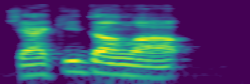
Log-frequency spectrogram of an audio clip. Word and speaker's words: Jackie Dunlap: I'm your host, and today we have my very good friend, Jackie Dunlap of Next Generation Home Loans.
